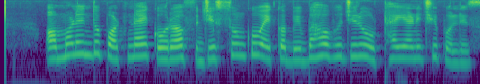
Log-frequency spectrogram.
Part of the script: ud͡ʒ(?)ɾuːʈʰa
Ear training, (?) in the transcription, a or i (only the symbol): i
